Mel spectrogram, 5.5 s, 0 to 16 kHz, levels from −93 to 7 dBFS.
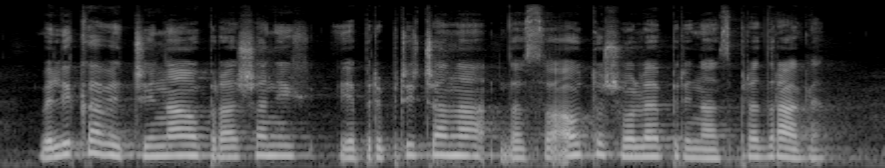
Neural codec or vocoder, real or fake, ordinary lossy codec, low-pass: vocoder, 44.1 kHz, 128 mel bands every 256 samples, BigVGAN v2; fake; none; 14.4 kHz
